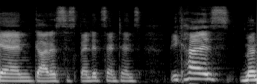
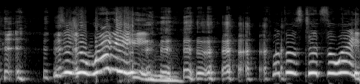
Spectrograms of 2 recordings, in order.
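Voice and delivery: high, slow, laughing scold; mocking the bride's outfit in a high voice; 6 dB louder, slower than usual. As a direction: scold her through laughter. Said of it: "mocking the bride's dress".

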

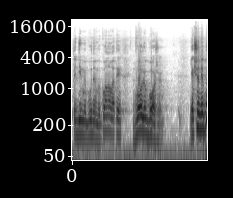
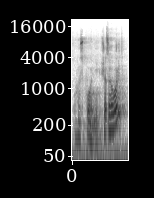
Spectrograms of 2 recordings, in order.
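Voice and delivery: loud, high, fired-up preaching at full force; worked-up preaching; 7 semitones higher, 4 dB louder than usual. Real, not acted. Preacher getting carried away before the congregation, loud and high. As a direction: preach it like you can't hold back. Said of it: "бачите, як я зайшов, завівся, да?".

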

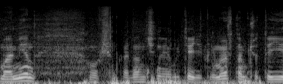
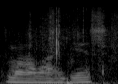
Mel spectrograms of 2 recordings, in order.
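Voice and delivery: slow, low, gentle praise; tender reward for the dog; soft praise; 3 semitones lower, 14 dB quieter, much slower than usual. Real, not acted. Похвала собаке. (мягкая, тихая похвала)

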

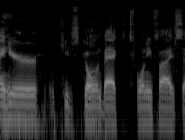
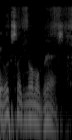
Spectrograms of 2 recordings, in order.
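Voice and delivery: like said in a softer, dropped voice; softer aside; 6 dB quieter than usual. Shown as a demonstration. Repeating the point to viewers, softer. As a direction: murmur it as a reminder.

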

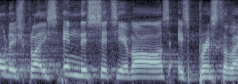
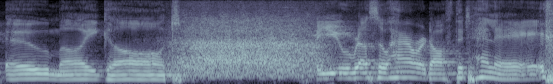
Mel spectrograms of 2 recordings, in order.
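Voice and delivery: put-on slow, much lower voice of an excited sixty-year-old woman; 8 semitones lower, slower than usual. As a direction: lower the voice, drawl out the starstruck gasp. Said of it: "honestly went".

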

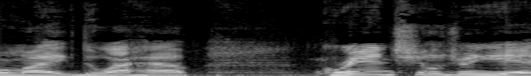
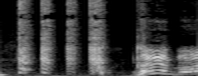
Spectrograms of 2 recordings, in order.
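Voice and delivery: high, sing-song dog call; 9 semitones higher, slower than usual. Shown as a demonstration. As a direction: coax a dog, pitched up. Calling a dog as example.

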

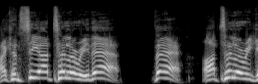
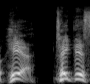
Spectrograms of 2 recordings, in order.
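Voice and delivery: normal talking voice

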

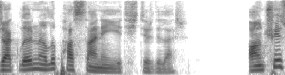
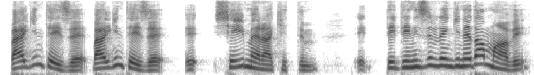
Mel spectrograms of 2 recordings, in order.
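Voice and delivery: put-on higher, eager child with little stumbles; curious child; 7 semitones higher than usual. A narrator's reading. Boy asking Belgin teyze about the sea, curious. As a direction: pipe up high with a burning question.

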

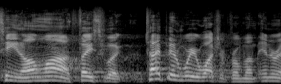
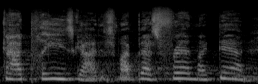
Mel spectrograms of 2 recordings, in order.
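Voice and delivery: soft, higher-pitched pleading; retold begging; 5 semitones higher, 8 dB quieter than usual. Son begging God for his dying dad, soft retold plea. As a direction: plead quietly, stumbling over the promises. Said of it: "I remember begging God".

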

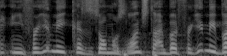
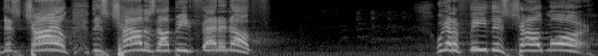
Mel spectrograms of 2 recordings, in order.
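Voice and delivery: put-on loud, higher, insisting the baby needs more; insistent shout; 6 semitones higher, 5 dB louder than usual. Grandpa arguing with his daughter about feeding the baby, loud insistence. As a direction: shout it like a worried grandpa who knows best.

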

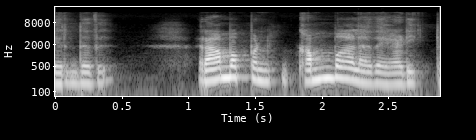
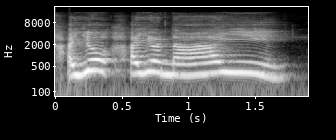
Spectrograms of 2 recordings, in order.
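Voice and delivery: high, louder, drawn-out wail; startled awake and crying out; frightened cry; 9 semitones higher, 4 dB louder, much slower than usual. A narrator's reading. Erukku is hit awake in fright, high wailing cry. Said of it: "பயந்து போய் எழுந்து".

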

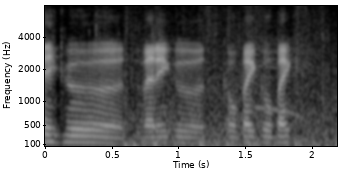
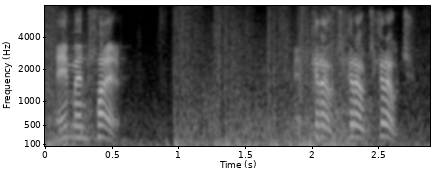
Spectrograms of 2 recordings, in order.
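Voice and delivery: shouted command; 8 semitones higher than usual. Real, not acted. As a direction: bark the volley command. Shouting line commands in battle.

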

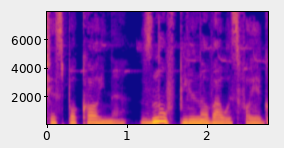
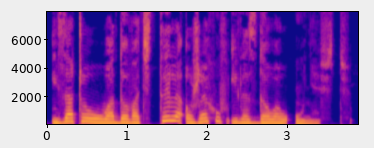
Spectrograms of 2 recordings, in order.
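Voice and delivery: plain reading voice

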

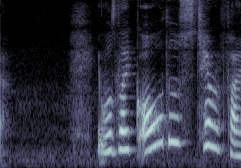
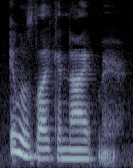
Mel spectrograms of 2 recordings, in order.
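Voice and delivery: ordinary delivery

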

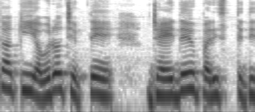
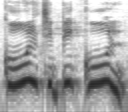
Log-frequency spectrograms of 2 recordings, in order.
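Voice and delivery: high, louder call to calm her down; 9 semitones higher, 4 dB louder than usual. Acted. Husband calming panicking wife, loud high call. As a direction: shout her down to settle her. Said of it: "కొంచెం గట్టిగా అరిచి".

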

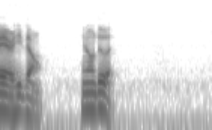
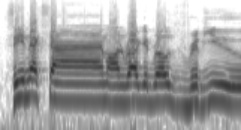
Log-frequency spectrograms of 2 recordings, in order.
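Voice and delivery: loud, slow, raised announcer outro; show sign-off; 5 semitones higher, 8 dB louder, slower than usual. Acted. Dad closing his review video, loud host sign-off. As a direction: announce it big, stretching the words.

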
